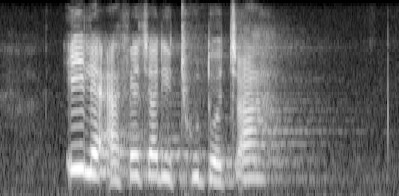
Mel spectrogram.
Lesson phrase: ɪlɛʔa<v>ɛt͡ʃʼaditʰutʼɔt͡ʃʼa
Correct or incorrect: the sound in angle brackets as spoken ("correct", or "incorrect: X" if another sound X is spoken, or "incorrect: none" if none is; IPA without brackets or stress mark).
incorrect: f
